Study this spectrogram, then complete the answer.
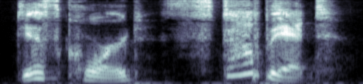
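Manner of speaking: a mild growl at the prankster. Acted. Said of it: "she growled".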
